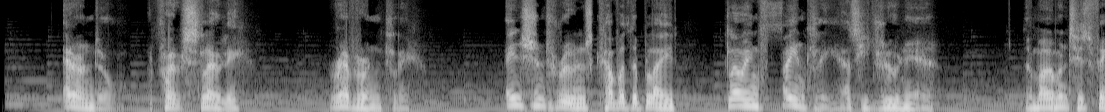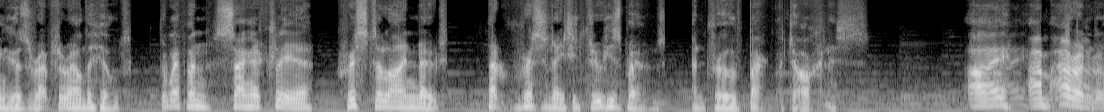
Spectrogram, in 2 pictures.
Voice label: Narration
